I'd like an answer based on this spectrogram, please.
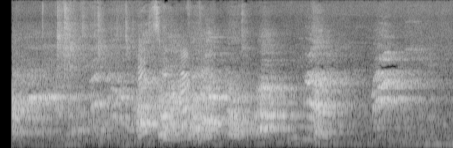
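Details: White and brown Australian Shepherd mix at the Devore animal shelter; a run of loud, harmonic barks and yips, fairly rapid and uneven, with echoing kennel noise behind.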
